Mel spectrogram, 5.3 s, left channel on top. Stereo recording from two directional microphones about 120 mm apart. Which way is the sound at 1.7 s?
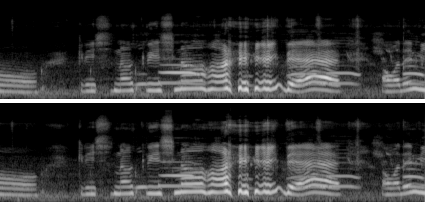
20° right (ahead or behind).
